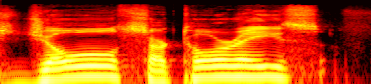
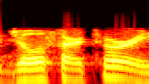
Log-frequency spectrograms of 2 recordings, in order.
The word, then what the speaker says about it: Joel Sartore: Now, I may get the name wrong, but it's Joel Sartore's Photo Arc Project. – You got it exactly right, Joel Sartore.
